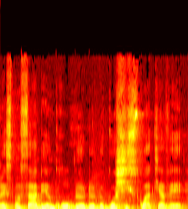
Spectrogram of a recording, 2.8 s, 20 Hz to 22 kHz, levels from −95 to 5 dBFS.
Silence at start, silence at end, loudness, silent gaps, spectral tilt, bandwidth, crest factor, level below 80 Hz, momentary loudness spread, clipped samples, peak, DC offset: 0 s; 0 s; -12 LUFS; none; -5 dB/octave; 16.5 kHz; 12 dB; -38 dBFS; 5 LU; under 0.1%; 0 dBFS; under 0.1%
